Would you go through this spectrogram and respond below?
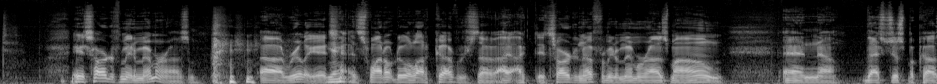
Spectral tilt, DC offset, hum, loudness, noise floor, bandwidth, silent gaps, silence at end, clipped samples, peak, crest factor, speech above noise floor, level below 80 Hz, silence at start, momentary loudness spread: -4.5 dB/octave; 0.3%; none; -20 LUFS; -42 dBFS; over 20 kHz; none; 0 s; under 0.1%; -6 dBFS; 16 dB; 22 dB; -42 dBFS; 0.05 s; 7 LU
